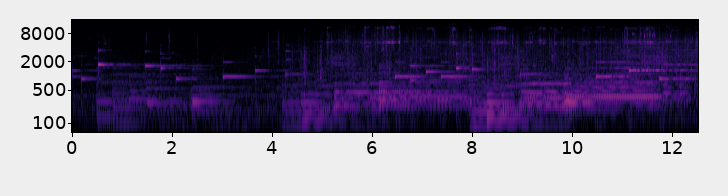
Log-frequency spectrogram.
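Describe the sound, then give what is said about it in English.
Horse-drawn wagon driving out of a yard with horses tied behind, hooves clip-clopping at a steady pace beneath a prominent musical score. “Drives out of the yard, their horses tied behind the wagon.”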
